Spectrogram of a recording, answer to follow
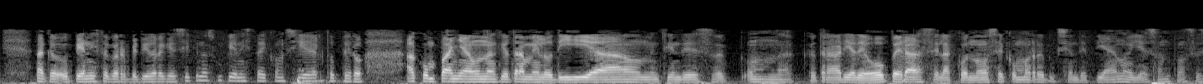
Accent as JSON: {"language": "Spanish", "town": "Ambato", "region": "Tungurahua", "country": "Ecuador", "said": "en Ciudad de Ambato, de donde yo vengo"}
